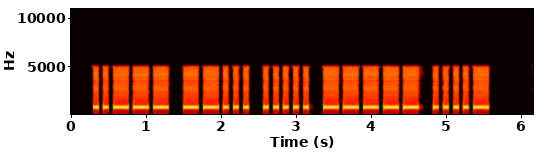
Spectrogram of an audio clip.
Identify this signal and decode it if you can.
Morse code, heard as a keyed tone, about 18 wpm, 800 Hz. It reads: 27504
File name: cours-du-lundi files / cours-1588-texte-chiffre-vitesse-17MPM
